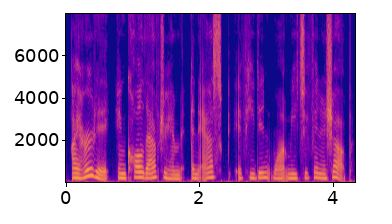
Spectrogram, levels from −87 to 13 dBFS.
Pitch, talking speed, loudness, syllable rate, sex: 225 Hz, 235 wpm, -17 LUFS, 5.5 syllables/s, female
